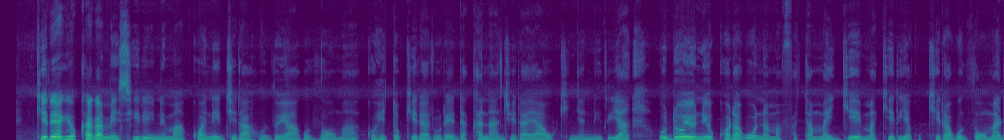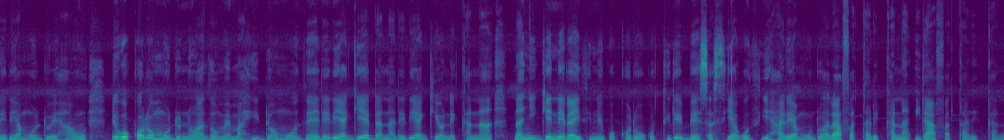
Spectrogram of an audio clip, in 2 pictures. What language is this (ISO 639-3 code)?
kik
